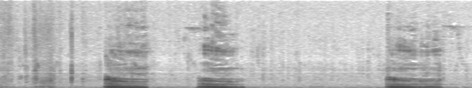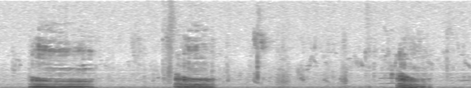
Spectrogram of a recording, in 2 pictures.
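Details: Wild boar in a clearing near the forest give a series of deep, harsh grunting squeals, each about a second long.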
